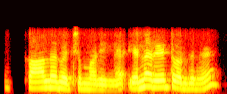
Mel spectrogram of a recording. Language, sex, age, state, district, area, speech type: Tamil, male, 30-45, Tamil Nadu, Salem, urban, conversation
